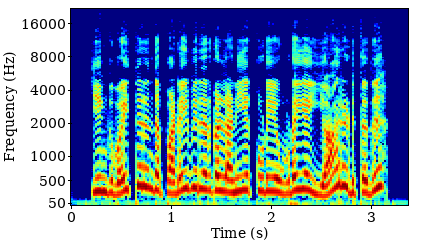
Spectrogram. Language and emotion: Tamil, angry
